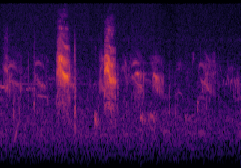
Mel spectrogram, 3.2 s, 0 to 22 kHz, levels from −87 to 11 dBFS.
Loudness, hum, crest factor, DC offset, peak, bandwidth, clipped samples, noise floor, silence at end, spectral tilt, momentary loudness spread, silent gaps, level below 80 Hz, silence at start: -23 LUFS; none; 24 dB; under 0.1%; -6 dBFS; over 20 kHz; under 0.1%; -50 dBFS; 0.4 s; 6 dB/octave; 23 LU; none; under -90 dBFS; 0 s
